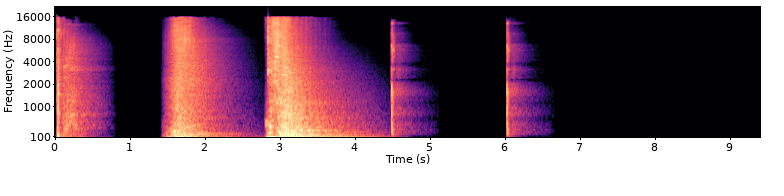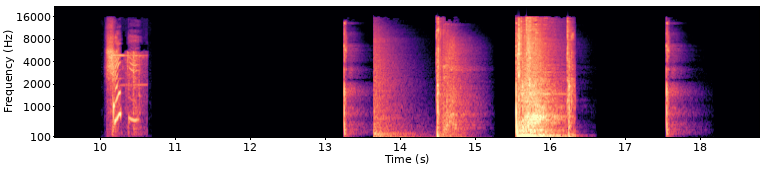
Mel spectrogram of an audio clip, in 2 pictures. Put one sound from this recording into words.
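Short menu sounds swoosh and chime now and then.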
